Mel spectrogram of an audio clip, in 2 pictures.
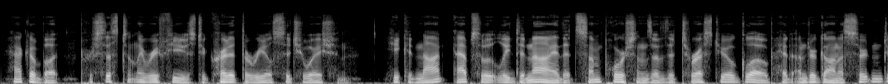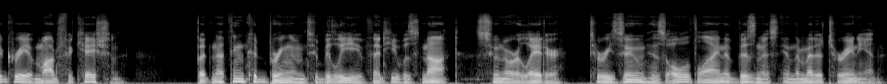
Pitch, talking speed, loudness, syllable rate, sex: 95 Hz, 170 wpm, -18 LUFS, 5.7 syllables/s, male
